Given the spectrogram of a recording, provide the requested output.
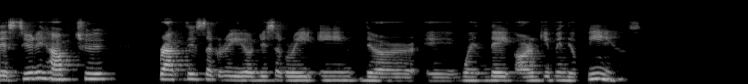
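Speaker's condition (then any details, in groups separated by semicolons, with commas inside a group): No condition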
